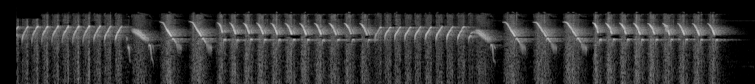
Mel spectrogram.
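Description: Male domestic canary singing excitedly in breeding condition: fast trills of repeated high falling notes, phrase after phrase, that stop abruptly near the end. The song is used to bring hens into breeding condition.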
